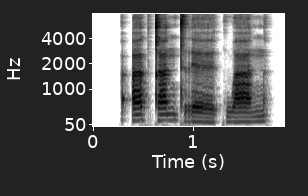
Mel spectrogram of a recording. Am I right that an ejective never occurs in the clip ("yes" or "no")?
yes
